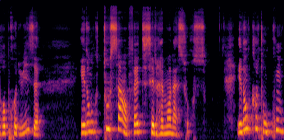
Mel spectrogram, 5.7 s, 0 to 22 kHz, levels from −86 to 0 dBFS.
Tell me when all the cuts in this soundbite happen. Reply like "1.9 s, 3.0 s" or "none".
none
